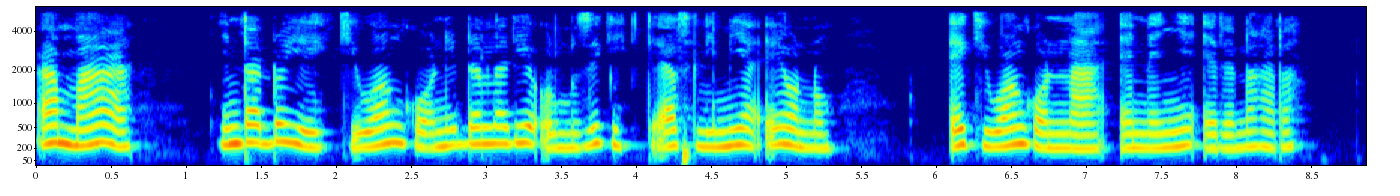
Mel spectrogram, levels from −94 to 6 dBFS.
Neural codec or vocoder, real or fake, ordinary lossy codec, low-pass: none; real; MP3, 48 kbps; 5.4 kHz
